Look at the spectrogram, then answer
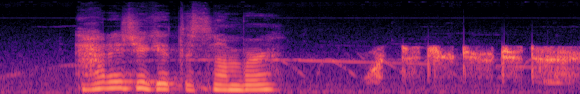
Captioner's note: siren wailing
